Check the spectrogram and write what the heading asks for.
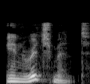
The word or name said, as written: enrichment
